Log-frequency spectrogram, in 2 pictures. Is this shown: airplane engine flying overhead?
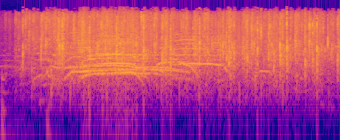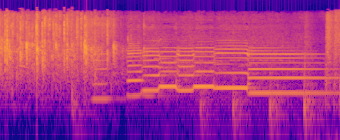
no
